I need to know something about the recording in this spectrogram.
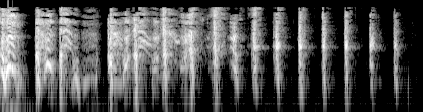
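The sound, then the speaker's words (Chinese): A storyteller telling a Chinese tale imitates an elderly woman's coughing fit: a few long, raspy throat-clearing hacks give way to a rapid series of short, regular coughs that gradually weaken, fairly loud. “老太太说到这里就开始咳嗽。”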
